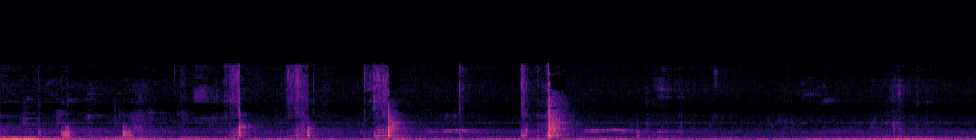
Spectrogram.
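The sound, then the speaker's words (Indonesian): A knife chops a large onion into small pieces, giving several sharp, quiet taps in an irregular rhythm over a low, steady background hum. “Untuk bawang besar ni, kita potong kecil-kecil.”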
